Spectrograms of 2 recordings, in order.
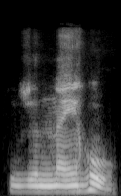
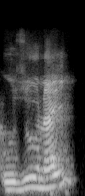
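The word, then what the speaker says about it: أذنيه: Orang Arab susah bacanya. Uzunaihu susah. Tapi dibaca apa? Uzunaihi. Nah, hu-nya jadi hi.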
